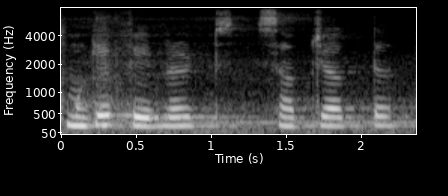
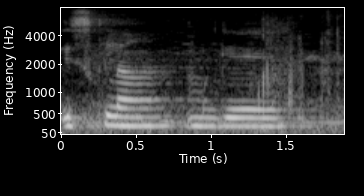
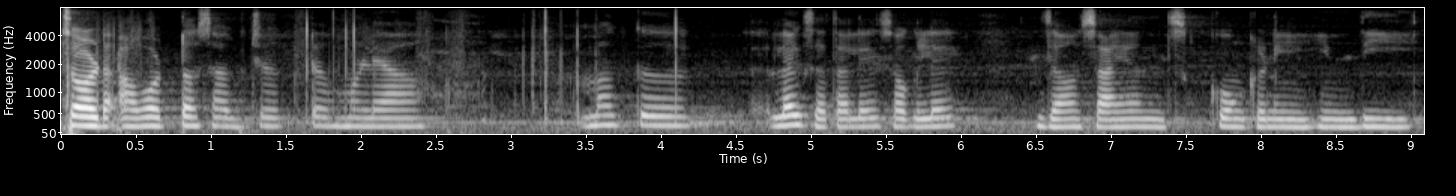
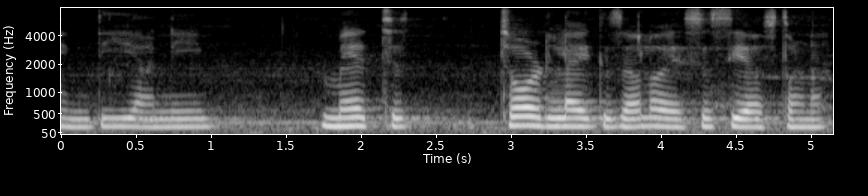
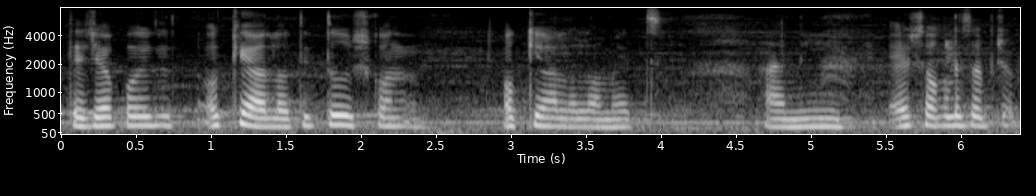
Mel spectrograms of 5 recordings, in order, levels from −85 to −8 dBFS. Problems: none marked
